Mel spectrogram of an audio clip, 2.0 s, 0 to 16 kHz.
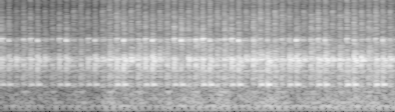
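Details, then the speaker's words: Toyota 1KZ-TE diesel at idle: steady idle with a faint, regular knock tied to engine speed that disappears when the throttle is touched and returns at idle; cause not yet identified. "чуть-чуть трогаешь педаль газа сейчас Курбан подожди чуть-чуть даешь звук пропадает стук пропадает возвращаясь на холостые сразу же долги"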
